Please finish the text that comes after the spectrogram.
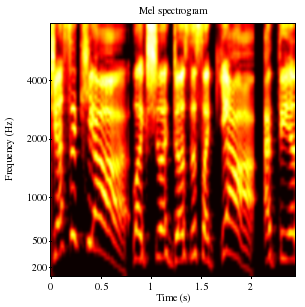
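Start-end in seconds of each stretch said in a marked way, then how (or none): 0.0-0.8 play-acted cross, drawn-out, pitched-up angry call. Describing how the speaker's mom calls the speaker's name when mad, imitating mom's mad name call. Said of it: "when she's mad at me, she goes".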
